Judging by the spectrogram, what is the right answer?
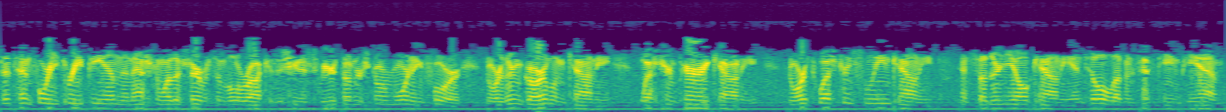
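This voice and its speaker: Fast-talking American man on crackly radio. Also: mid-range voice, steady tone. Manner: procedural, spelling out call signs. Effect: two-way radio. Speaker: amateur radio net control operator. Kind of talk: radio net dispatch, reading weather warnings. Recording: phone-like radio audio with static noise.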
